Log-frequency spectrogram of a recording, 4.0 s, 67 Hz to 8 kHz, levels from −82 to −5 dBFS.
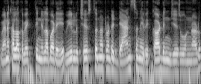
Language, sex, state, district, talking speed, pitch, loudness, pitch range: Telugu, male, Andhra Pradesh, Chittoor, 165 wpm, 140 Hz, -19 LUFS, 125-150 Hz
